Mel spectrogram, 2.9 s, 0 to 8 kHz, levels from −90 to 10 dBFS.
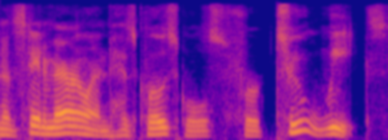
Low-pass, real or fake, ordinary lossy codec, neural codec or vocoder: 7.2 kHz; fake; AAC, 32 kbps; codec, 16 kHz, 2 kbps, FreqCodec, larger model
